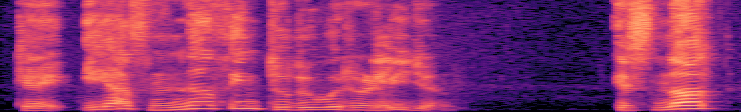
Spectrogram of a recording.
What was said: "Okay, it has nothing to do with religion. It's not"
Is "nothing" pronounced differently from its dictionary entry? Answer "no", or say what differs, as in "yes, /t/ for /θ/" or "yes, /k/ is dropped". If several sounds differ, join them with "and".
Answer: no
